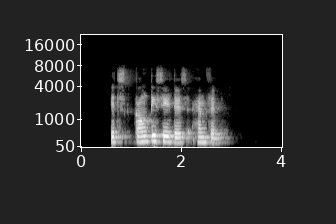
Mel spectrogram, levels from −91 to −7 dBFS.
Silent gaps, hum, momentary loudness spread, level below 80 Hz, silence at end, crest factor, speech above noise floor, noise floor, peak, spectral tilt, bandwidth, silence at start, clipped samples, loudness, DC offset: none; none; 9 LU; -58 dBFS; 1.2 s; 16 dB; over 73 dB; under -90 dBFS; -2 dBFS; -6.5 dB/octave; 7.6 kHz; 0.6 s; under 0.1%; -18 LUFS; under 0.1%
